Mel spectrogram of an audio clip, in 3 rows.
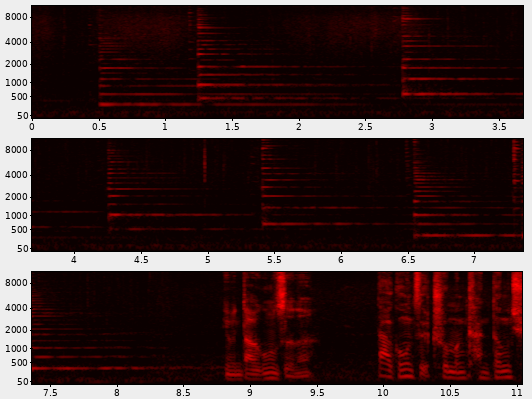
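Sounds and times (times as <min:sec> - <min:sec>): plucked string notes: 0:00.0 - 0:09.3.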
